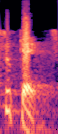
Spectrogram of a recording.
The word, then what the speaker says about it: psuche: In the New Testament, we have the word psuche, spelled with a P at the beginning, like psychology. The word psychology comes from the Greek word for soul.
